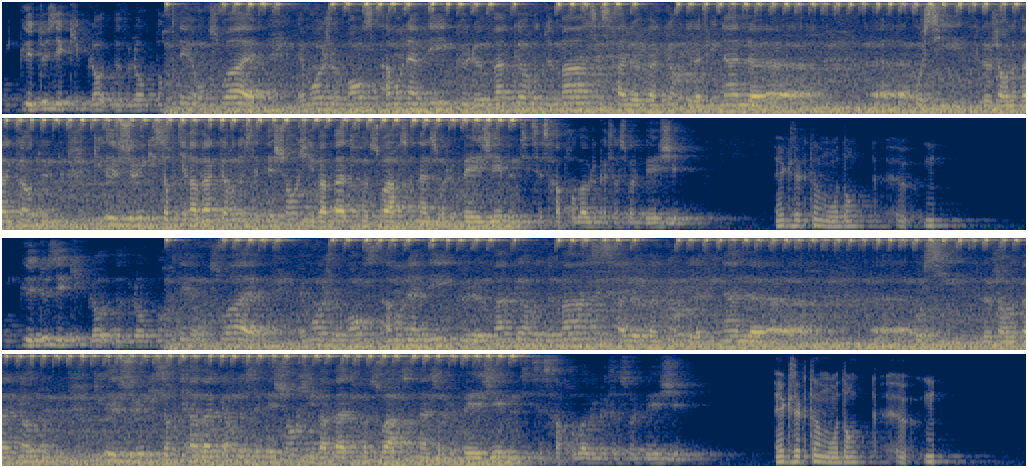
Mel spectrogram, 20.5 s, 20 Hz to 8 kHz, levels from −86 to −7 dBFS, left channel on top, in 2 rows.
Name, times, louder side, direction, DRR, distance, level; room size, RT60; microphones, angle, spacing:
voice 1, 0.2-17.0, left 2 dB, 55° left, 3 dB, 2.3 m, -34 dB
sound 1, 1.6-15.4, left 3 dB, 10° left, 0.5 m, -26 dB
voice 2, 18.0-19.6, right 4 dB, 50° right, 14 dB, 0.6 m, -37 dB
14.0 x 13.5 x 5.8 m, 1.1 s
head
